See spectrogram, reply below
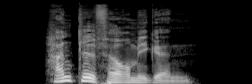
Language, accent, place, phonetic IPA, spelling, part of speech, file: German, Germany, Berlin, [ˈhantl̩ˌfœʁmɪɡn̩], hantelförmigen, adjective, De-hantelförmigen.ogg
- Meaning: inflection of hantelförmig: 1. strong genitive masculine/neuter singular 2. weak/mixed genitive/dative all-gender singular 3. strong/weak/mixed accusative masculine singular 4. strong dative plural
